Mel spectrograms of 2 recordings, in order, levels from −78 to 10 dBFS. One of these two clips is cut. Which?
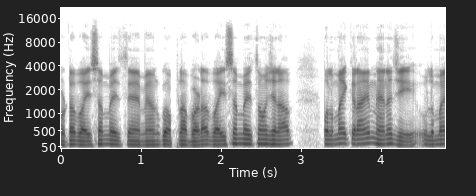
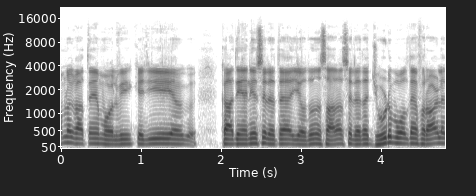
first; 1 cut; at 3.2 s

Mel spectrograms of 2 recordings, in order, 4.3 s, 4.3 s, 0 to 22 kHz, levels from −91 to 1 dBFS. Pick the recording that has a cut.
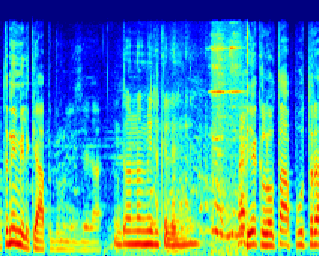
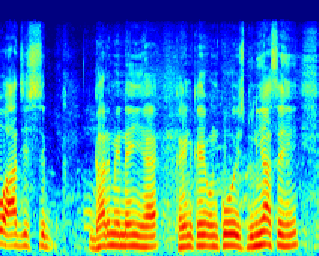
first; 1 cut; at 2.7 s

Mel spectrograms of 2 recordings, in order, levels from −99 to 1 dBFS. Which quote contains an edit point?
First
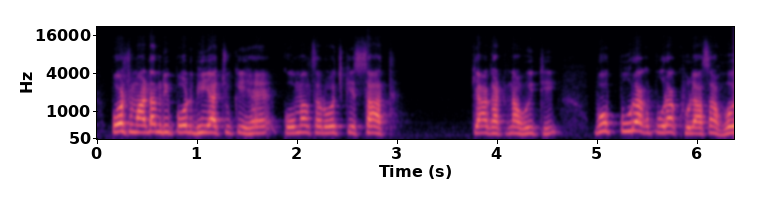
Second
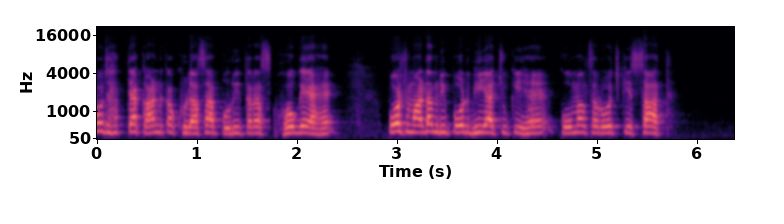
second; 1 cut; at 1.7 s

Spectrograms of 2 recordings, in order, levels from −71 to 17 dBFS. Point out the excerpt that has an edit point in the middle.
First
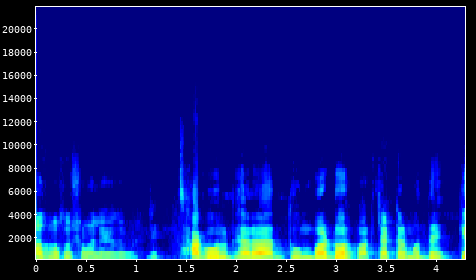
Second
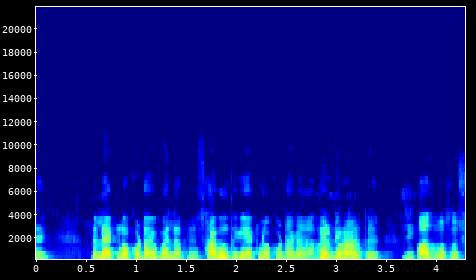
first; 1 cut; at 1.5 s

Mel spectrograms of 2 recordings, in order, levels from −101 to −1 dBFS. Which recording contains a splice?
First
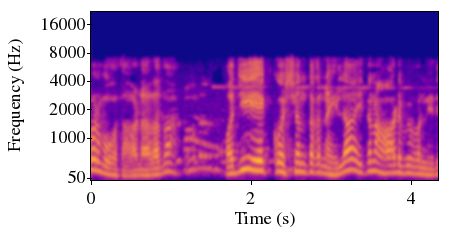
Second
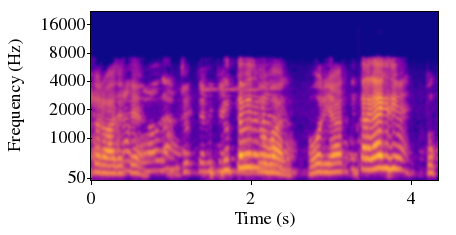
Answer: second; 1 cut; at 3.2 s

